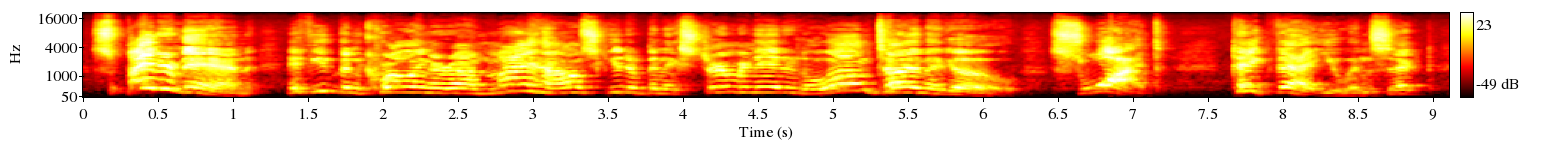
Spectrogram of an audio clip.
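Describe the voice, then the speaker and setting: Man putting on a high, theatrical villainess. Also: very animated, a little slow, pushed and bright, full character voice. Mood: scornful fury. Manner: bossy, scornful, theatrical. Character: ruthless, gloating female criminal mastermind.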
